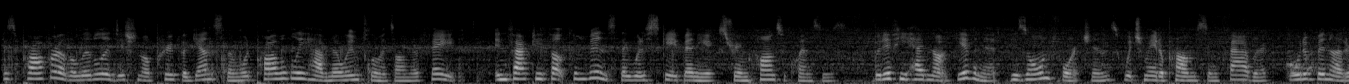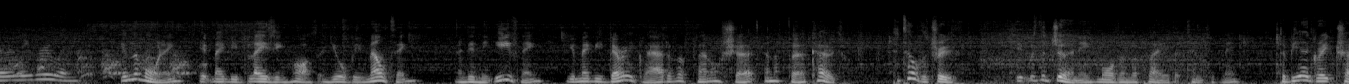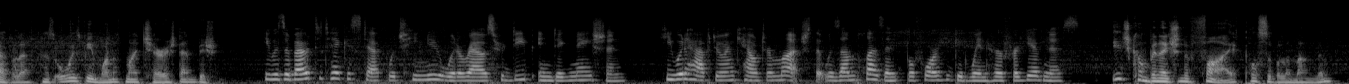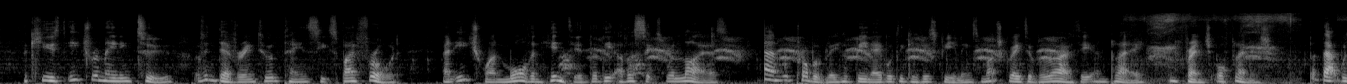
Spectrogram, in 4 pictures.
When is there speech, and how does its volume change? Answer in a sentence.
You can hear the speech from 0.0 to 53.9 s, at a steady volume.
